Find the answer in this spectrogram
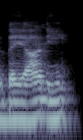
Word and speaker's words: Bayani: one name that they can use is the bayani. How do you spell that? I'm spelling it Beani, but it sounds looks like beanie, but Bayani.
